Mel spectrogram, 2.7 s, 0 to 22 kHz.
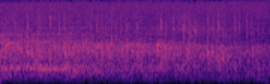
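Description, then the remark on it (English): An audience applauds steadily in response to being asked to clap if they don't employ 3 people, many hands clapping in a dense, continuous wash that holds at a fairly even level, easing off slightly toward the end, with no voices over it. “If you don't employ 3 people, clap your hands.”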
